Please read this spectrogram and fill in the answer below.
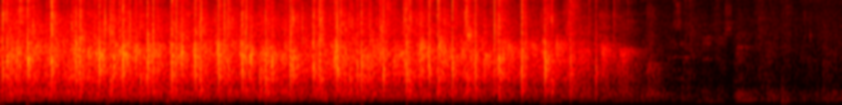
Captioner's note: applause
